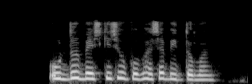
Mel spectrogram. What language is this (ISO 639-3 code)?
ben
